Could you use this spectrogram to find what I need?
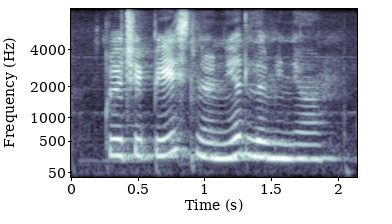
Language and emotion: Russian, neutral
